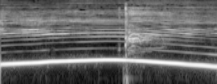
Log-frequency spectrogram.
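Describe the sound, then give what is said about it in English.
A voice imitates an emergency vehicle siren, ambulance or fire engine style: one loud, sustained wailing tone that slowly rises and then falls back, with a brief knock partway through. “I don't know what the difference is between an ambulance siren and a firefighter siren.”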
